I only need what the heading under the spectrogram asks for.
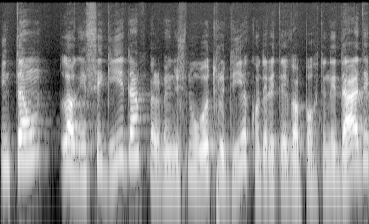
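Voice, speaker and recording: Fairly quick speech with very wide pitch swings. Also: man, fairly high pitch for a man. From Brazil. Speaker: book reviewer. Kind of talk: casual video review monologue. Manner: halting, self-correcting.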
